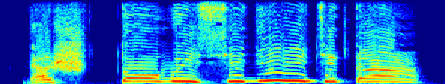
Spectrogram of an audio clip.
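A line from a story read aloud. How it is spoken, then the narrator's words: Exasperated shout. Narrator (Russian): не выдержав, закричал он в неподвижную спину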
